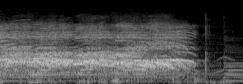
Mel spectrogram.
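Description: A large group of schoolchildren shouting and cheering together, loud, cutting off suddenly near the end.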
